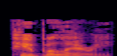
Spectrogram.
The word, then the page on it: pupillary: British English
